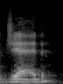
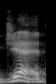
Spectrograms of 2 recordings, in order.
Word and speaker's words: Djed: these sites, and then once we have the Djed, there I said it right for you, the Djed stablecoin, then that'll also be a lot of them.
